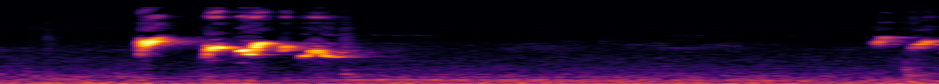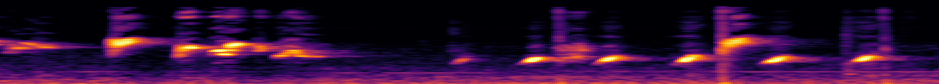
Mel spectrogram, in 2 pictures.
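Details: Morning song from a newly moulted red-whiskered bulbul: two loud warbled phrases of bright falling notes, then a steady run of six or seven lower, evenly spaced chirps.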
